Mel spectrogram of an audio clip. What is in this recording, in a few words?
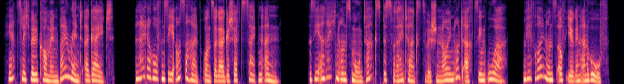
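IVR German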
